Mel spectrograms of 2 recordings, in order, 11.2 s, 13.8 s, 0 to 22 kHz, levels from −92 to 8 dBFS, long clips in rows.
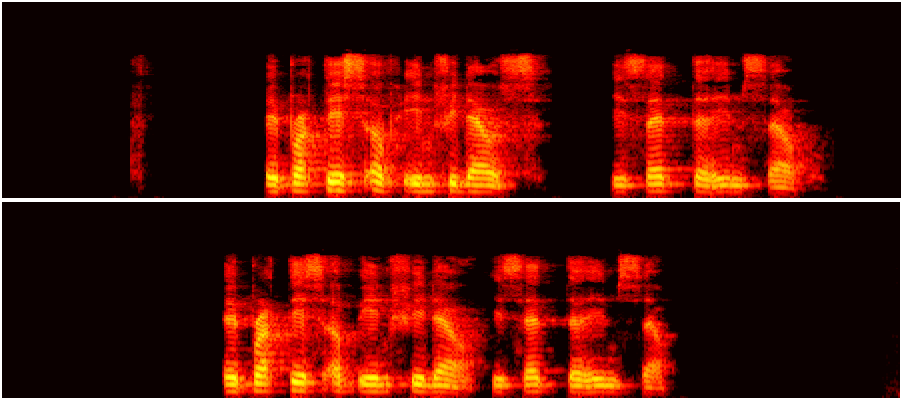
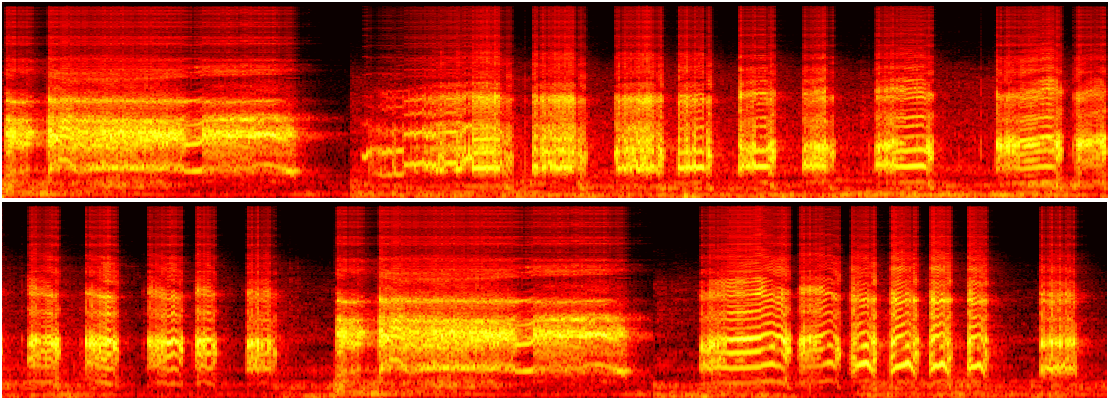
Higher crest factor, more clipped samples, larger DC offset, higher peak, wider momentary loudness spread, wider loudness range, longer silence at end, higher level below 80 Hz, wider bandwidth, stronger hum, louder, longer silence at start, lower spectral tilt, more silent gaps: first, 22 dB vs 14 dB; neither; neither; second, -4 dBFS vs 0 dBFS; first, 11 LU vs 8 LU; first, 6 LU vs 3 LU; first, 1.5 s vs 0.15 s; second, -70 dBFS vs -42 dBFS; second, 7.8 kHz vs over 20 kHz; neither; second, -24 LUFS vs -14 LUFS; first, 1.65 s vs 0 s; first, -3.5 dB/octave vs -2 dB/octave; first, 3.49-3.80 s, 5.26-6.98 s vs none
